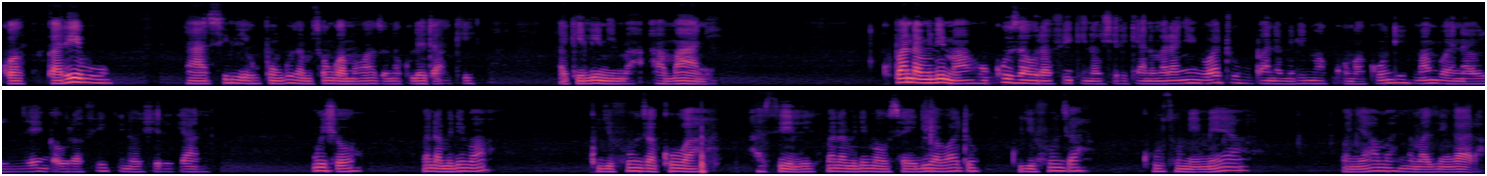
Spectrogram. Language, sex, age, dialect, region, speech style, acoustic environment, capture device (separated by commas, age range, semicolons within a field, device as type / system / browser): Swahili, male, 25-34, Kenya - Mombasa, Kenya, tired; focused, music; nature; appliances, desktop / Linux / Chrome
